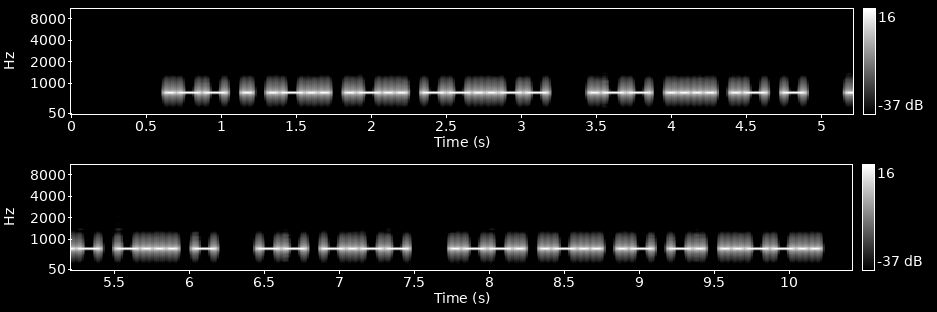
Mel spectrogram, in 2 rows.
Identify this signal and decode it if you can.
Morse code, heard as a keyed tone, about 28 wpm, 700 Hz. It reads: WELL, WHAT ABT MY PLAN?
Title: Sentences from Top 500 Words and Abbreviations 28wpm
